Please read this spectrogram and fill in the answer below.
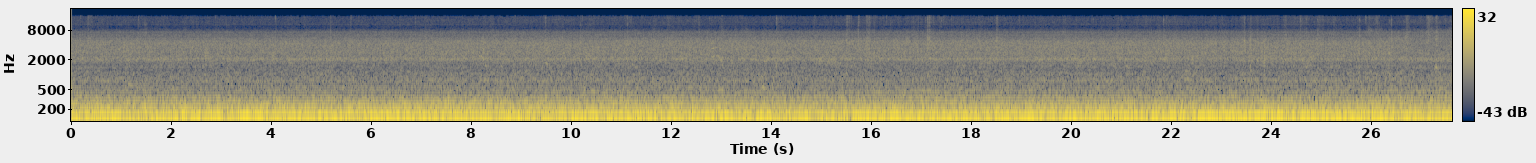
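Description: Steady low rumble of cabin noise inside a Boeing 777 airliner in flight, from its engines and the air rushing past the fuselage, even throughout with no change in pitch.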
